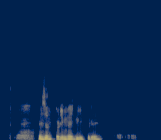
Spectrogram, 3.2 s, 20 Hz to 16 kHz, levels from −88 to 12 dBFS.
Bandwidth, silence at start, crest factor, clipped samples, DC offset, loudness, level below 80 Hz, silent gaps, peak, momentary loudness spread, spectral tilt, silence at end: 5.6 kHz; 0.35 s; 18 dB; under 0.1%; under 0.1%; -18 LUFS; -56 dBFS; 0.70-0.75 s, 1.70-1.74 s; 0 dBFS; 22 LU; -11.5 dB/octave; 1.25 s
